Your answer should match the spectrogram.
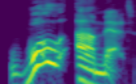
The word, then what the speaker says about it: Willamette: Willamette is pronounced Woolamette. So Woolamette.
